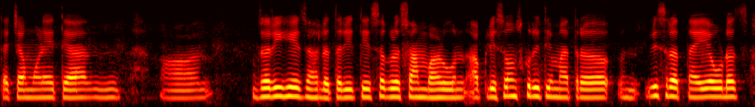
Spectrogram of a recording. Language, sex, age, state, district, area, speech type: Marathi, female, 30-45, Maharashtra, Osmanabad, rural, spontaneous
